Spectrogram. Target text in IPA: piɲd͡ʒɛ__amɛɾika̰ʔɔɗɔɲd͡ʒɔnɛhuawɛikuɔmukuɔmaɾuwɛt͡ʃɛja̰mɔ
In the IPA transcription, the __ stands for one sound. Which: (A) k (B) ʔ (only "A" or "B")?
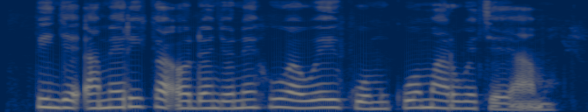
B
